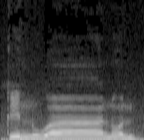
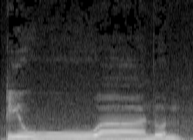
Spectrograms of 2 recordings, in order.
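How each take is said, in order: First: The n sound is pronounced clearly before w. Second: The n sound is dropped and merged into w. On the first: The speaker calls it right. "ini dibaca qinwanun" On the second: The speaker calls it wrong. "tidak boleh dibaca qiwanun"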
